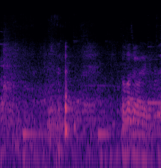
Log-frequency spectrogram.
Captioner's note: laughter at the absurdity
